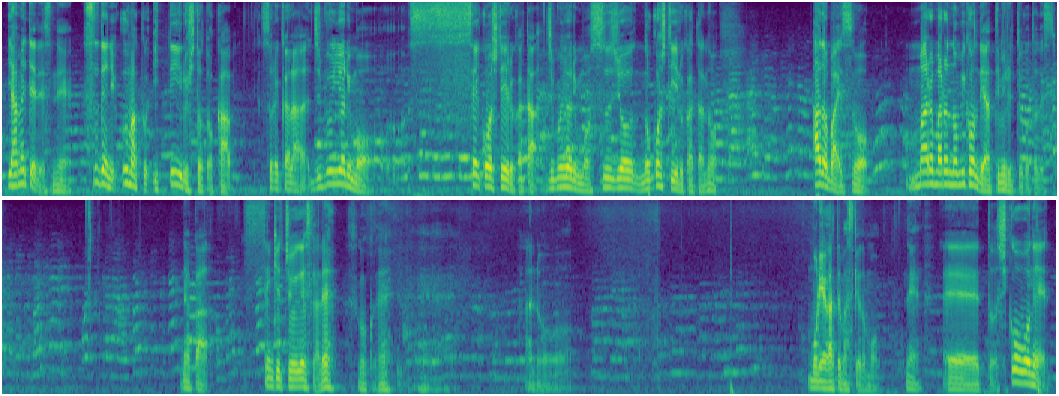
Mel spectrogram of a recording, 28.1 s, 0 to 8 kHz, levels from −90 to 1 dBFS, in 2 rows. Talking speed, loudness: 250 characters per minute, -14 LUFS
